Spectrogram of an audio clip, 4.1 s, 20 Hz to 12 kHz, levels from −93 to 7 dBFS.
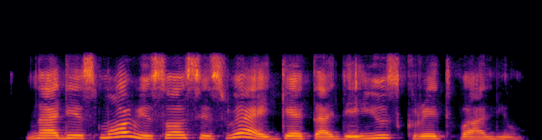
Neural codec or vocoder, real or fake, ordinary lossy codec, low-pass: codec, 16 kHz, 4.8 kbps, FACodec; fake; none; 7.2 kHz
